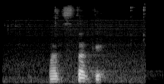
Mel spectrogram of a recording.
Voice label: "matsutake", Japanese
